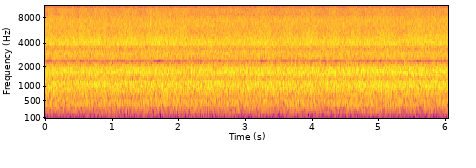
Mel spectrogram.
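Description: Small mountain stream babbling over rocks, a steady, even rush of running water.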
